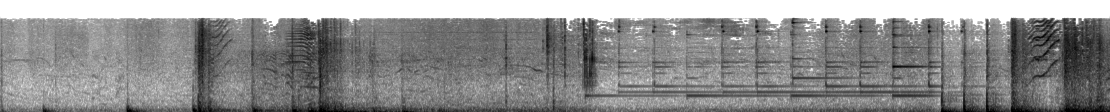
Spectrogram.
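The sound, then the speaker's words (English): Knocking on a door: a series of dull, irregular thunks, some louder than others, joined partway through by sustained ringing tones and a busier clatter near the end. “How many times do I have to tell you to knock? Knock!”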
